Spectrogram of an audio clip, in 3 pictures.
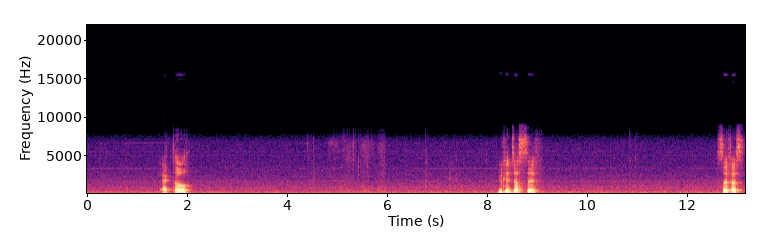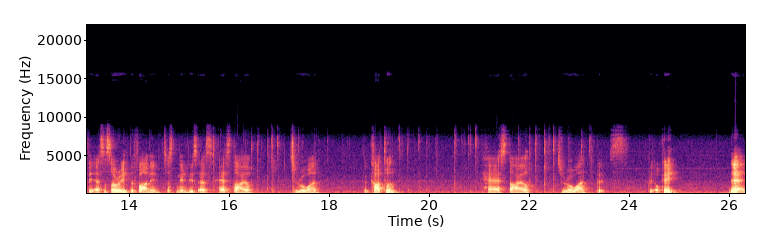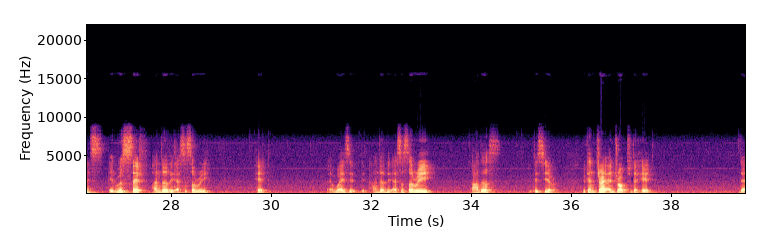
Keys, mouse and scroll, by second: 1.5 click, 7.3 scroll down 2, 10.8 click, 14.0 click, 14.4 click, 15.5-18.5 typing, 19.5-23.3 typing, 27.9 click, 29.7 click, 31.7 click, 32.1 scroll down 1, 34.0 click, 34.1 click, 34.9 click, 36.3-37.6 drag.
